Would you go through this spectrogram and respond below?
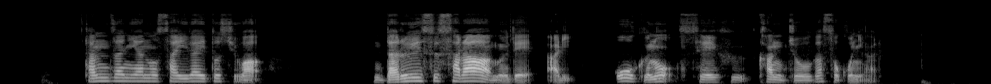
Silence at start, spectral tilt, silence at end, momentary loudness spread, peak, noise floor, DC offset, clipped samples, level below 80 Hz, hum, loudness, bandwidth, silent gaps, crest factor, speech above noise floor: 0.85 s; -5 dB/octave; 1.15 s; 14 LU; -2 dBFS; -84 dBFS; under 0.1%; under 0.1%; -62 dBFS; none; -25 LUFS; 11.5 kHz; none; 24 dB; 59 dB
